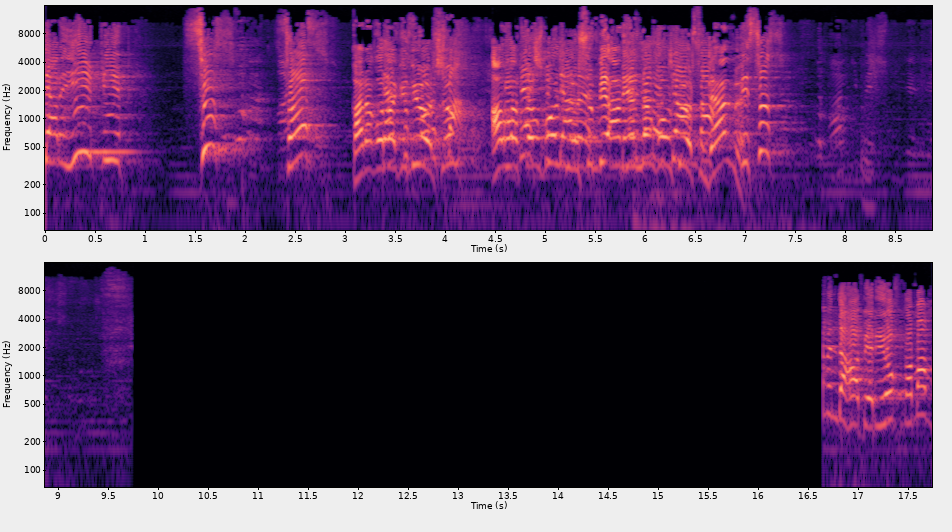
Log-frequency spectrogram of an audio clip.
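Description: A young woman speaks emotionally into a microphone, heard over a remote link.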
